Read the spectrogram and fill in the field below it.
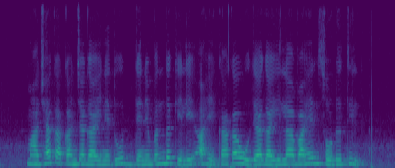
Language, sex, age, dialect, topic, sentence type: Marathi, female, 56-60, Varhadi, agriculture, statement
